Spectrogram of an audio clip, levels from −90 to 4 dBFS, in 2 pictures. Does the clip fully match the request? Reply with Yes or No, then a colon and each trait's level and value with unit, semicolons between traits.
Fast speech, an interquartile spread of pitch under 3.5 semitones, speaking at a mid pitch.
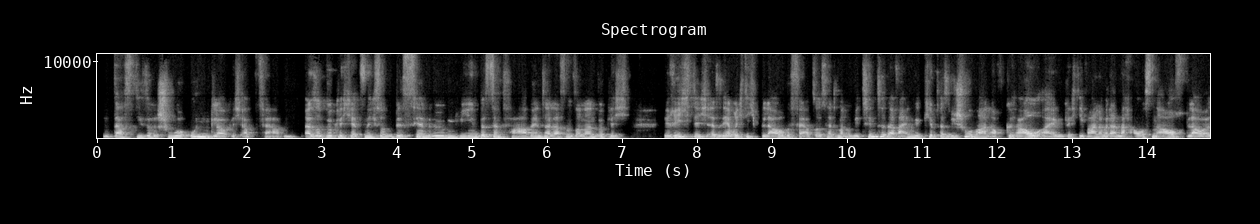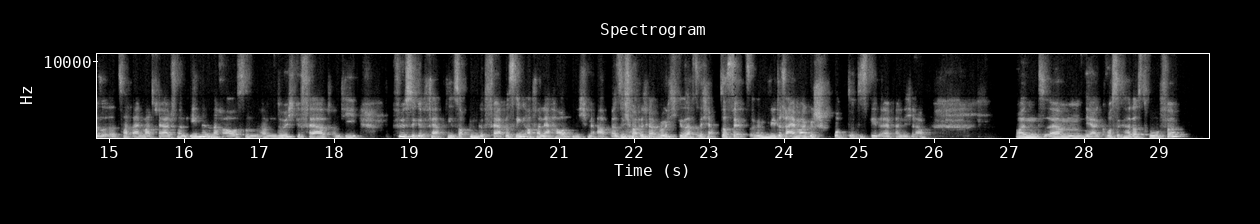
Yes: fast, 200 wpm; average, 2.9 semitones; medium, 180 Hz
